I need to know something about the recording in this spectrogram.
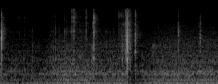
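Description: Cardboard box handled and turned in the hands: a few light clicks and scrapes of the cardboard, the sharpest a little past the middle, over a faint steady low hum.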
